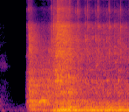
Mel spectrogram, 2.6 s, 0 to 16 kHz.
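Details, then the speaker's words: Truck with a 304/305 V6 that has never had an exhaust fitted, exhaust ending right at the engine; before exhaust install, it fires instantly into a loud, raw, unmuffled roar with sharp crackle. "which is long as this truck has been in the family it's never had exhaust on it ever it ends right at the engine so now it's going to be a hot rod exhaust"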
